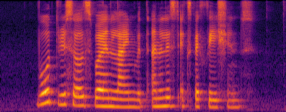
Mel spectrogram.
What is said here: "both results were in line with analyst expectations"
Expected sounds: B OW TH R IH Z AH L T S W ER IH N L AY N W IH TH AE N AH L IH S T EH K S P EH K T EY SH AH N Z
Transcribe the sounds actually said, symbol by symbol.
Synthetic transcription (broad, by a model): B OW T R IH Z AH L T S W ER IH N L AY N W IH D AE N AH L IH S T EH K S P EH K T EY SH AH N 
